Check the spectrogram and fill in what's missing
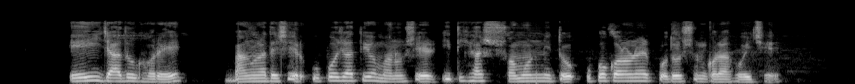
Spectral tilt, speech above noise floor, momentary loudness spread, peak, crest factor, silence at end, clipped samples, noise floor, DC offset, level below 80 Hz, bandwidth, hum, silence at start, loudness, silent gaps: -5.5 dB/octave; 59 dB; 5 LU; -2 dBFS; 16 dB; 0.75 s; under 0.1%; -77 dBFS; under 0.1%; -56 dBFS; 8 kHz; none; 0.7 s; -18 LUFS; none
